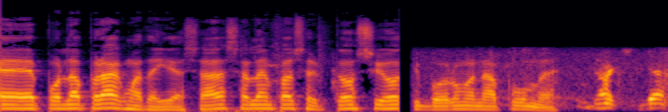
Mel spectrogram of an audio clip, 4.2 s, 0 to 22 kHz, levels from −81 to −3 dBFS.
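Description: At 2.49 s the sound drops out for 80 ms, then returns narrower and boxier, with nothing above 3.8 kHz, a somewhat different level and a new noise floor well below the signal. This points to the input likely having switched to a poorer device, which holds to the end.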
